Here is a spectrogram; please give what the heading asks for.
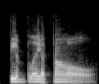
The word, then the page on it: Bibliopole: American English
